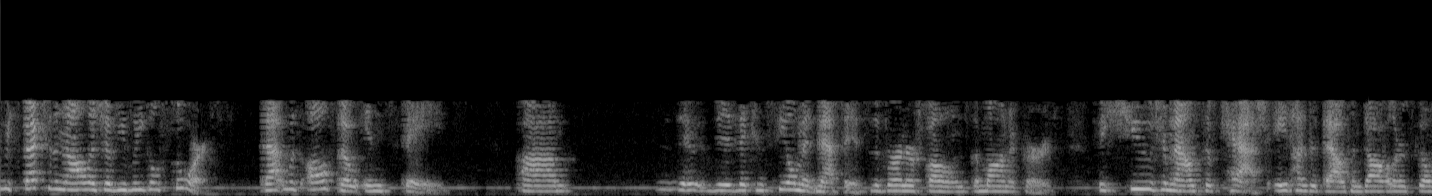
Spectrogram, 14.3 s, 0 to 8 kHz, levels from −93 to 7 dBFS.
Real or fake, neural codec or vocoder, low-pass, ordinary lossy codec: real; none; 7.2 kHz; AAC, 16 kbps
